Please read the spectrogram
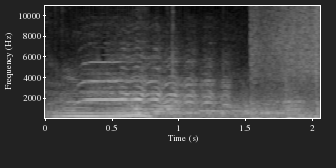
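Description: Pop music playing: a singer holds a wavering 'ooh' that rises and falls in pitch. About a second and a half in, a dance beat with a heavy bass drum comes in.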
